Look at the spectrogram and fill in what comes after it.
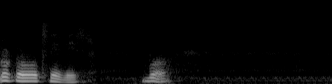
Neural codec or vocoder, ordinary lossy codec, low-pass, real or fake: codec, 16 kHz in and 24 kHz out, 0.4 kbps, LongCat-Audio-Codec, four codebook decoder; AAC, 32 kbps; 7.2 kHz; fake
